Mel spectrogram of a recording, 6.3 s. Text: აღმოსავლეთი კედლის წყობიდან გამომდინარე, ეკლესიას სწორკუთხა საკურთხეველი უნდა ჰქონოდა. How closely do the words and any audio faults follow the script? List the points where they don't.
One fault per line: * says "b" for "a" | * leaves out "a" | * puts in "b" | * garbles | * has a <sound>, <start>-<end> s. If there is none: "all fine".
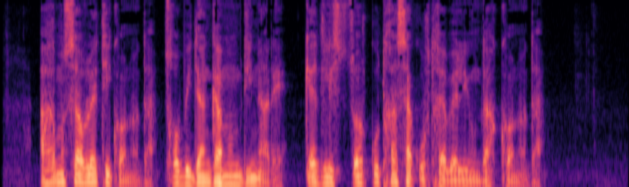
* says "ჰქონოდა" for "კედლის"
* says "კედლის" for "ეკლესიას"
